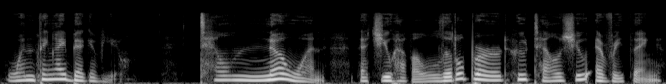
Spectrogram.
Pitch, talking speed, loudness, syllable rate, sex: 185 Hz, 170 wpm, -18 LUFS, 4.7 syllables/s, female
